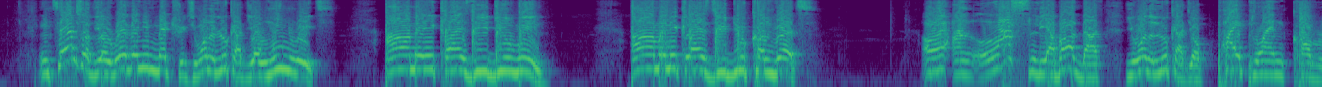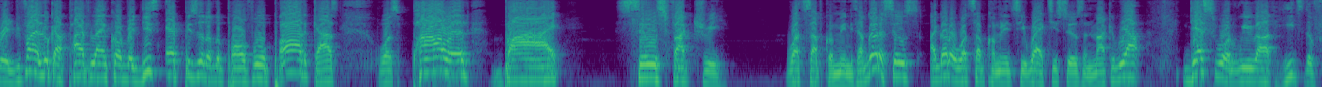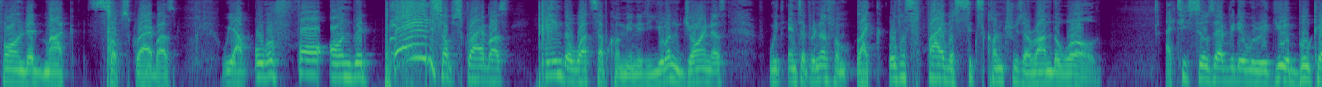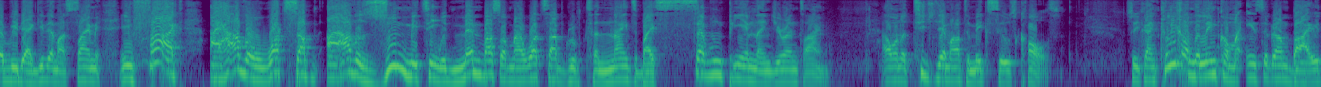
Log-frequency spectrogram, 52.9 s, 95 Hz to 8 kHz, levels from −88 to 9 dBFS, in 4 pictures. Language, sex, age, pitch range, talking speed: English, male, 50-69, 115-185 Hz, 195 wpm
